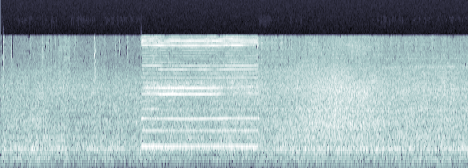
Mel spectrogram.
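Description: Steady road and engine noise inside a car's cabin at highway speed, with one long, steady vehicle horn blast of about two seconds starting nearly three seconds in.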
